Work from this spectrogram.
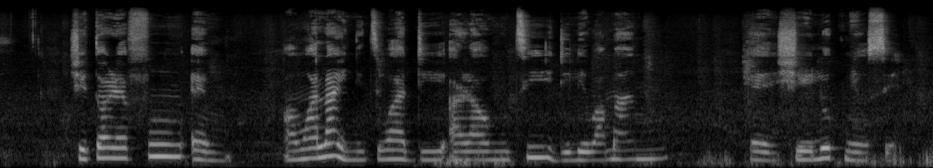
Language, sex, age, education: Yoruba, female, 15-29, tertiary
